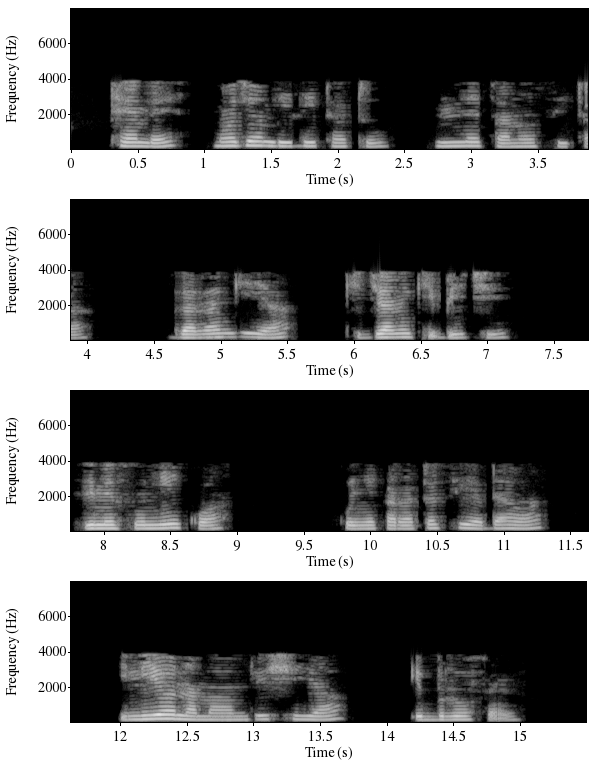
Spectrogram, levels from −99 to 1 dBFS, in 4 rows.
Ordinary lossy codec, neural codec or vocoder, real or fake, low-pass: AAC, 16 kbps; none; real; 7.2 kHz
